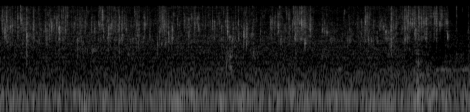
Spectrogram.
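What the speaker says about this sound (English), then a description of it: "If I wash my hands, get all the slip off of my hands that I've created" Hands being rinsed of clay slip under running tap water, a steady close hiss of flowing water with dripping and splashing as the hands rub, continuous throughout with no talking.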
